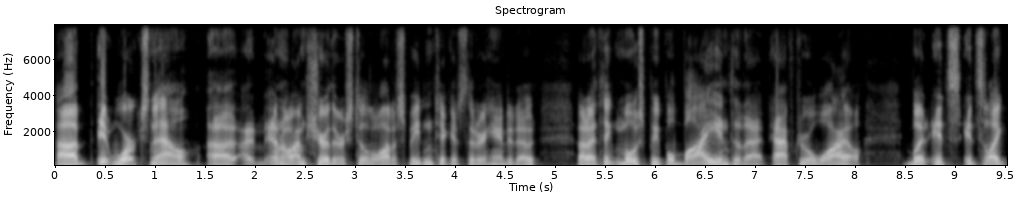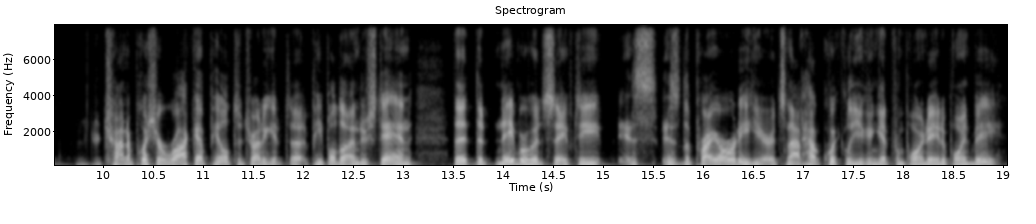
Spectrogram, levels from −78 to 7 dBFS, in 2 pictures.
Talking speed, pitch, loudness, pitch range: 235 wpm, 125 Hz, -20 LUFS, 115-140 Hz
